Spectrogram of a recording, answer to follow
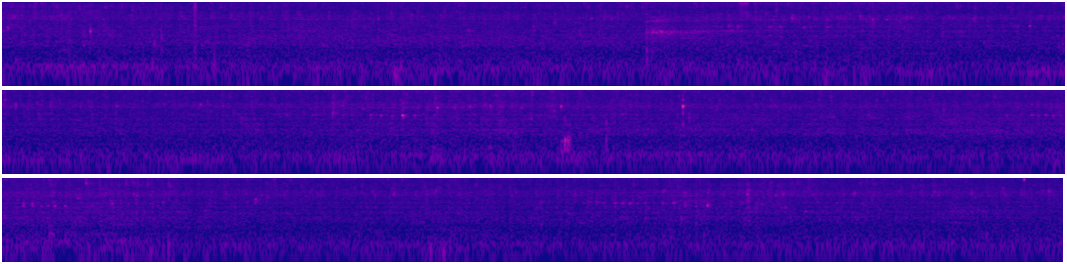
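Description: Faint, steady trickle of running water in an outdoor fish pond, with one soft knock about halfway through.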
